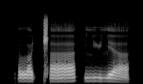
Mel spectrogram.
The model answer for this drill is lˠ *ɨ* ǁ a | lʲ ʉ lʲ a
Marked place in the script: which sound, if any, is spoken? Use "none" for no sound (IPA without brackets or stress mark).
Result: ɨ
